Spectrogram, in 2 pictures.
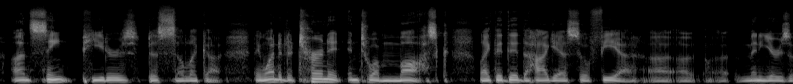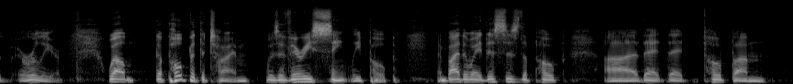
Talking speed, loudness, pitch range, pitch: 180 wpm, -30 LUFS, 90-145 Hz, 100 Hz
